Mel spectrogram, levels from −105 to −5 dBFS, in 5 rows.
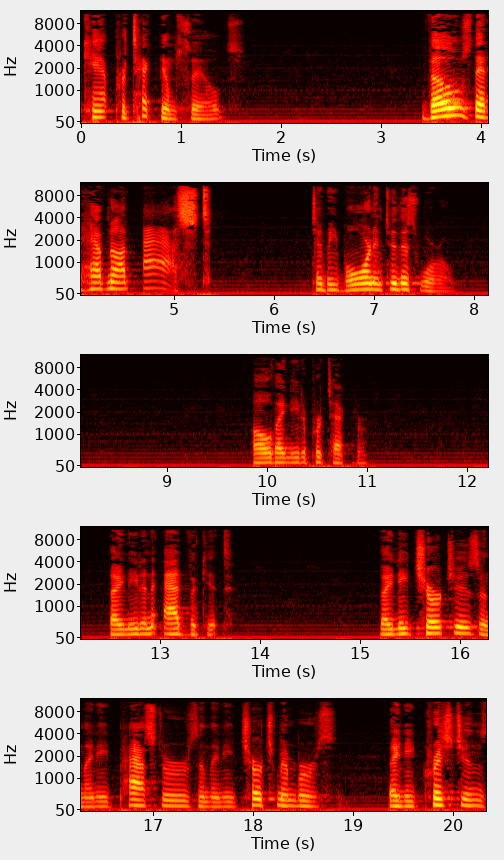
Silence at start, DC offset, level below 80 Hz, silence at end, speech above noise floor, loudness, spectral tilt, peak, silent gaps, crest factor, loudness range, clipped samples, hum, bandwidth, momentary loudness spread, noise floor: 0 s; under 0.1%; -68 dBFS; 0 s; 35 dB; -37 LUFS; -5.5 dB/octave; -14 dBFS; none; 26 dB; 15 LU; under 0.1%; none; 11.5 kHz; 16 LU; -72 dBFS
